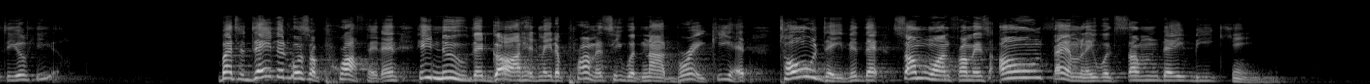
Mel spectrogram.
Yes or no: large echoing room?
yes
